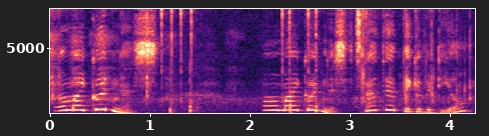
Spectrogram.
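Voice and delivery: very high soft cooing. Real, not acted. Cooing to baby.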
